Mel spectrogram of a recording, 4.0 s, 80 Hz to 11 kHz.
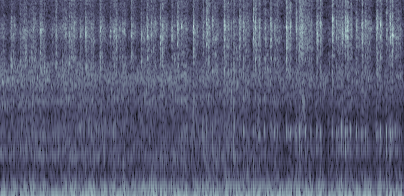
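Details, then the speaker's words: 1966 Dodge Dart 273 V8 with a short-track Mopar Performance solid cam, warming up after sitting unrun for a long time: deep, uneven, steady lope at idle, about three lumps a second; a normal lopey idle from the big solid cam. "so this has got a short track mopar performance solid cam and i got from my good buddy rodney bird"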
